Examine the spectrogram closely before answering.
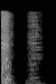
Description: industrial shovel space metal single dig into gravel stones; zapsplat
